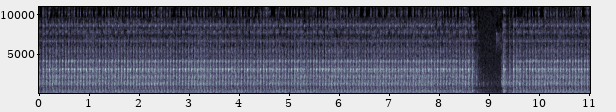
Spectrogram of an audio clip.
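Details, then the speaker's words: Dumpster jetski that sat about two months and won't run, cranked on the battery before removing the air filter: fast even chugging about four beats a second, a pause, then more; turns over but never catches. "okay so i got the battery in and i'm gonna try and crank it up with the battery the way it is before i take the air filter off"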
